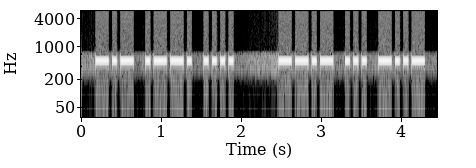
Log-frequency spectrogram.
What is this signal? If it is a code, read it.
Morse code, heard as a keyed tone, about 23 wpm, 510 Hz. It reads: KPH QSX
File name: WebSDR records / w7pua-2.ddns.net 12808.50 cw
